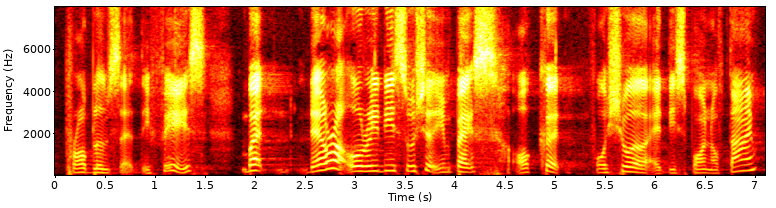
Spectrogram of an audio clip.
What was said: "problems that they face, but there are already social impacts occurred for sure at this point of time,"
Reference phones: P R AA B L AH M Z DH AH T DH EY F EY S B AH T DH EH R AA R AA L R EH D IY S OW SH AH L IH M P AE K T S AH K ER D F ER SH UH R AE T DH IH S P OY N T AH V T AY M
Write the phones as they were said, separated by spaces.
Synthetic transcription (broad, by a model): P R AA B L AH M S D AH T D EY F EY S B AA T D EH R AA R AA L R EH D IY S OW SH AH L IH M P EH K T S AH K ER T F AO SH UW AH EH T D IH S P OY N T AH F T AY M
